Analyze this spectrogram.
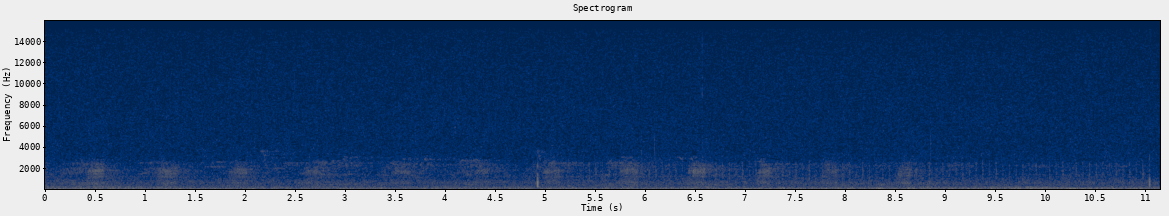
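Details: Duck, unseen and only heard, giving a steady series of short, hoarse quacks about every 0.7 seconds over a constant low rumble.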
